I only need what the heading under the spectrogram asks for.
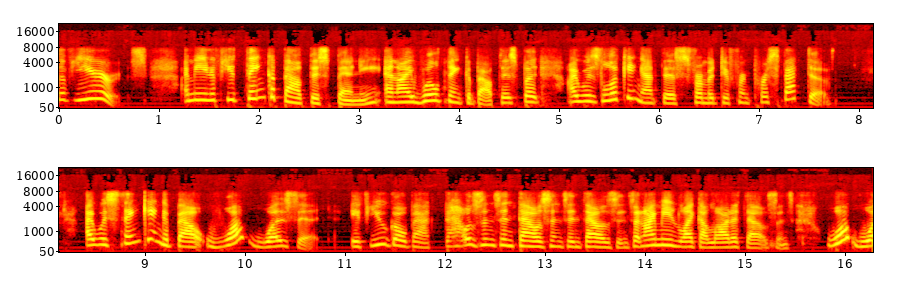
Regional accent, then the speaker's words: New York City, New York, United States; I literally grew up in the Bronx

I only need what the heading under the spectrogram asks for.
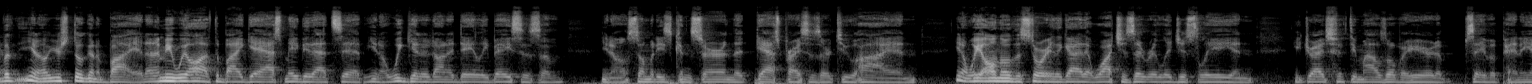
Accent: Omaha, Nebraska, United States; moved away as an adult; also born or lived in Missouri; I'm originally from Omaha, Nebraska, so I'm a Nebraskan

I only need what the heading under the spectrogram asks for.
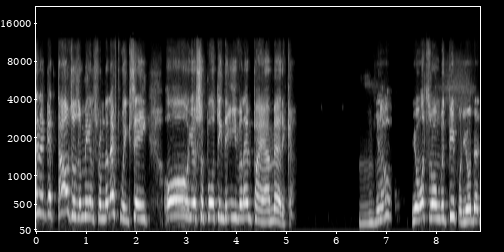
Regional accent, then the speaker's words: United States; I told them I'm an American. We don't run, we don't hide, and we don't back down, you know? We are Americans.

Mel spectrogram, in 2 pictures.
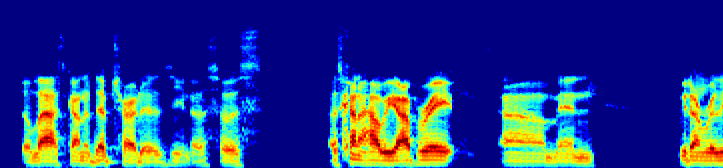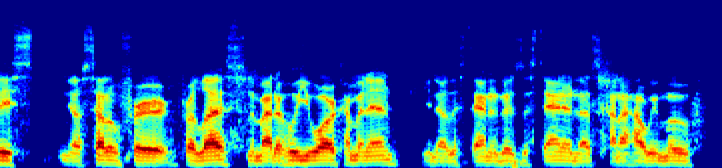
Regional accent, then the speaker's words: St. Petersburg, Florida, United States; a huge historical, you know, thing in our uh, in my hometown

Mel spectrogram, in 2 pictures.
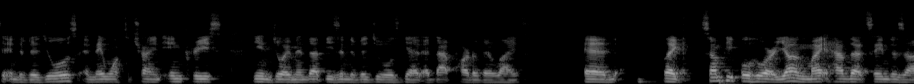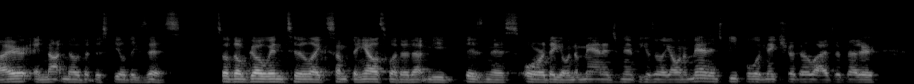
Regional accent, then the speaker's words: Nevada, United States; And maybe that's just because I'm from Nevada. You know, they do things different over there.

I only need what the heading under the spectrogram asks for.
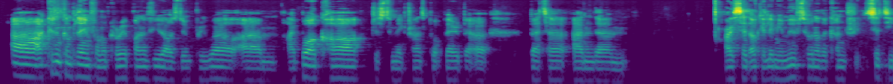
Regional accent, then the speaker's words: Tripoli, Libya; moved away; also born or lived in United Kingdom / Turkey; my home country, Libya, Tripoli, Libya

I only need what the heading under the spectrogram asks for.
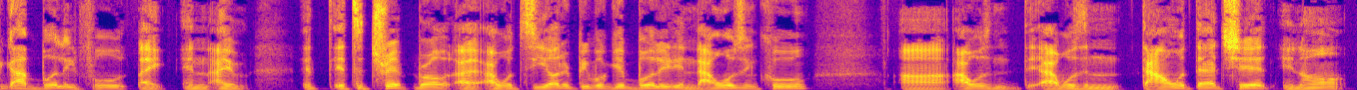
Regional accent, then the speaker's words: Huntington Park, California, United States; born and raised in Huntington Park, California, went to elementary here, went to middle school here, went to high school here.

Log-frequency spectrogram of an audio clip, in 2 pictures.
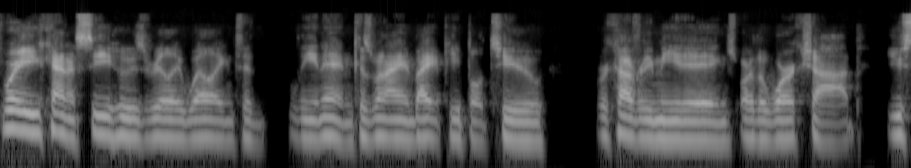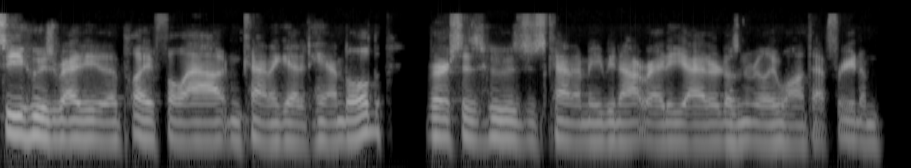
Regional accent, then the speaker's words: New York City, New York, United States; moved away; I came from New York City area. That's where I grew up

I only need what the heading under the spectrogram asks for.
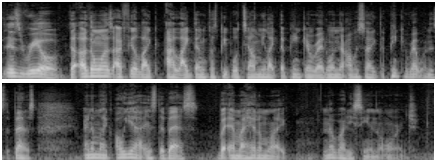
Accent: Miami, Florida, United States; I'm from Miami

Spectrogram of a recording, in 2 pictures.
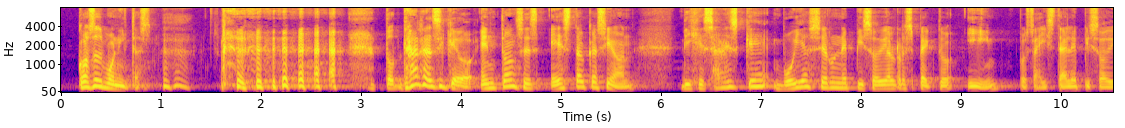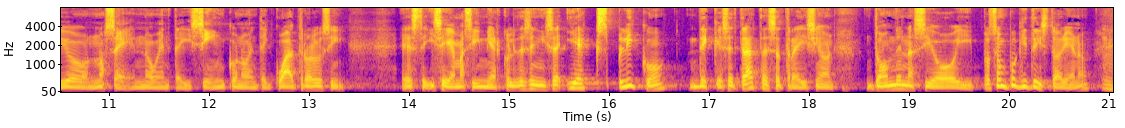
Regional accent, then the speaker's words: Mexico; cuando yo crecí en la iglesia en México

